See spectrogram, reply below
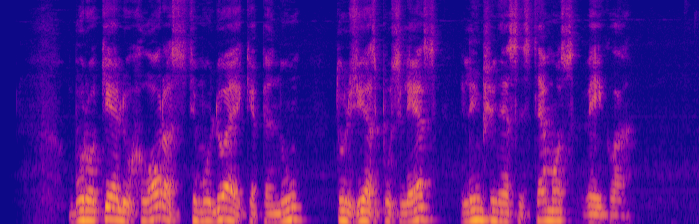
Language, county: Lithuanian, Vilnius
